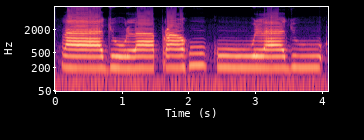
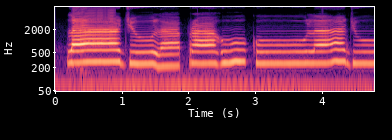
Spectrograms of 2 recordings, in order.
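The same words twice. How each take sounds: First: Lajulah perahuku laju on one level note, very slow, no tune; flat monotone. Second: Slow sung melody, each syllable on its note. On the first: Teacher shows a line without melody, slow flat monotone. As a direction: drone it slowly on a single pitch. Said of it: "jadi tidak lempeng seperti". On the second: Teacher sings the song line to show it has a tune, sung slowly. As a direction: sing lajulah perahuku laju slowly with a real tune. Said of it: "Seperti misalkan". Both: Shown as a demonstration.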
